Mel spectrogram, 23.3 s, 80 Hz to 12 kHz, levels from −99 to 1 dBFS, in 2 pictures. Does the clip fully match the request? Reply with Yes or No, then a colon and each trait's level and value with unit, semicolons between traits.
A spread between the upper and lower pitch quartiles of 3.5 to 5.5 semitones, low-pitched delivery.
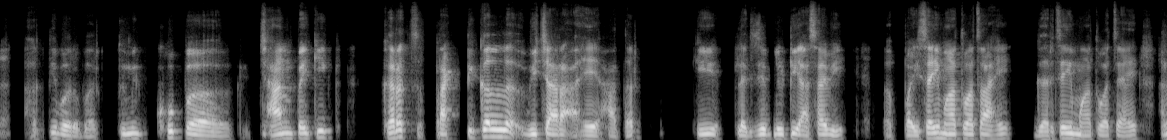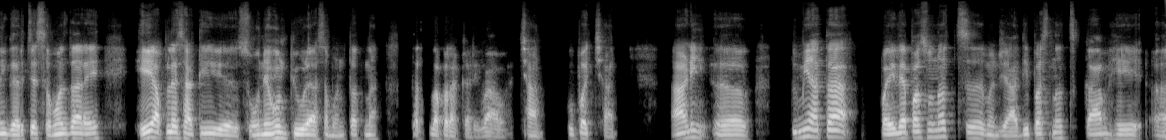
Yes: average, 3.9 semitones; low, 115 Hz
